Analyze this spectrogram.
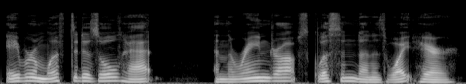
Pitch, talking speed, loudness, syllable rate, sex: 135 Hz, 165 wpm, -18 LUFS, 4.8 syllables/s, male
